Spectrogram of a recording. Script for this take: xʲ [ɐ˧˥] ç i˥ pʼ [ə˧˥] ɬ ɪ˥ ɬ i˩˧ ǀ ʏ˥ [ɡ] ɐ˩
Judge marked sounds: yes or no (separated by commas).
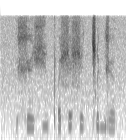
yes, no, no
